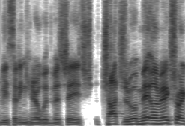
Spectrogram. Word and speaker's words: Chachra: sitting here with Vishesh Chachra. Let me make sure I get this right. Vishesh Chachra. Chachra, yeah. People like to say Boom. chakra for some reason. Chachra, just like it's spelled.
